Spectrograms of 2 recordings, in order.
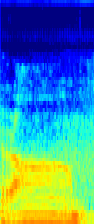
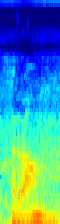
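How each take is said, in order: First: The vowel is drawn out for a long time. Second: The vowel is held for a normal length.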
